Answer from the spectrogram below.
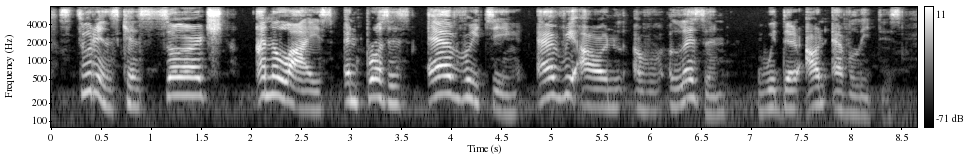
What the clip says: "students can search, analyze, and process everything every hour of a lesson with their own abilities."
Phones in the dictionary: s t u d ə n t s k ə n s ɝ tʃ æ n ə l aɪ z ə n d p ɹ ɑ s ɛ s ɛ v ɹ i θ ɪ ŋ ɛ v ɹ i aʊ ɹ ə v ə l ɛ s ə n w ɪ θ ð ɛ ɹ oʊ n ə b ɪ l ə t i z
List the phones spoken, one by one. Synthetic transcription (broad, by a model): s t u d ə n t s k ə n s ɝ tʃ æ n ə l aɪ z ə n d p ɹ ɑ s ɛ s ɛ v ɹ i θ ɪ ŋ ɛ v ɹ i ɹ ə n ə l ɛ s ə n w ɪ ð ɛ ɹ oʊ n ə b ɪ l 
